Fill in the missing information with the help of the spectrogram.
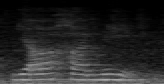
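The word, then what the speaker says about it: Ya Ghani: So the sound of it is Yahani, Yahani, and it's spelled Yah, Y-A, Hani, G-H, which is kind of more of a sound in Arabic, Yahani, but it sounds like honey too.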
